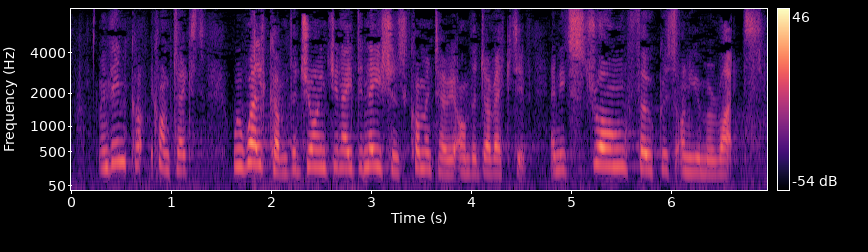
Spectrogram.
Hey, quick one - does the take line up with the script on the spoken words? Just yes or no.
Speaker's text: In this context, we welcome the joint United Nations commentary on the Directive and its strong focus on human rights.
no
